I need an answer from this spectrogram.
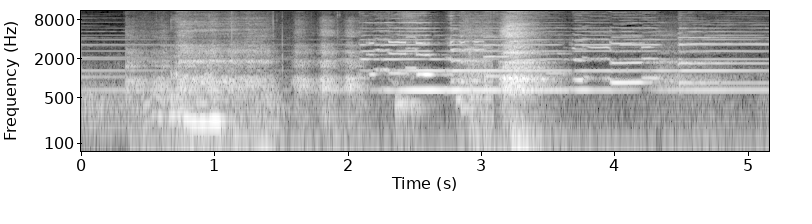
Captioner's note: Dr. Gladstone breathes heavily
